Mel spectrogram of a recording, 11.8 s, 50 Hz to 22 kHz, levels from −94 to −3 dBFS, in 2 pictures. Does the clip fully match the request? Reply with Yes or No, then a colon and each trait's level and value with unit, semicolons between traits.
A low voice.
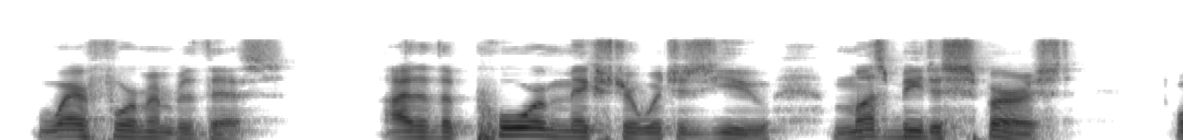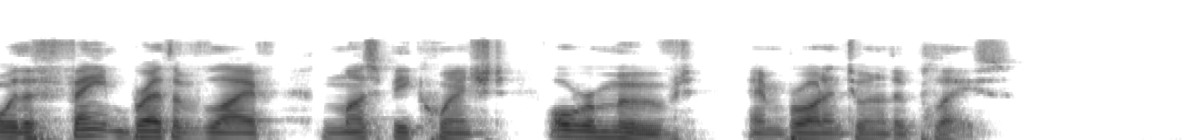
Yes: low, 115 Hz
